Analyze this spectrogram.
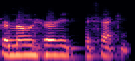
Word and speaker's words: Ramon Hervey II: And the correct way to say my name is just Ramon Hervey II. Okay, Ramon Hervey II.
